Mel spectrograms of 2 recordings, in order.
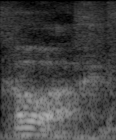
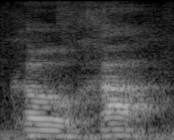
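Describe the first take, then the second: First: The 'a' vowel comes before the final 'ch'. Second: The 'a' vowel comes after the final 'ch'. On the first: The speaker calls it right. "It's koach" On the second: The speaker calls it wrong. "It looks like it should say kocha"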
